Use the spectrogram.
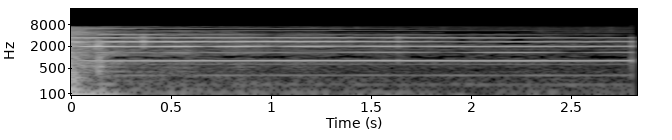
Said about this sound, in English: At the end of the 10 seconds, you will hear a bell.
